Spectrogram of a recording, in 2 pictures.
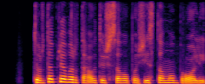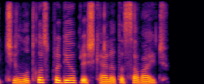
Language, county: Lithuanian, Tauragė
